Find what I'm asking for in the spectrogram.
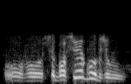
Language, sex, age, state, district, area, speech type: Odia, male, 30-45, Odisha, Bhadrak, rural, conversation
